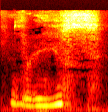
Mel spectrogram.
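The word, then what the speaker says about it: Rhys: Reese. No, Reese is your first name. Michael? Yep. Do you know how to spell that?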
